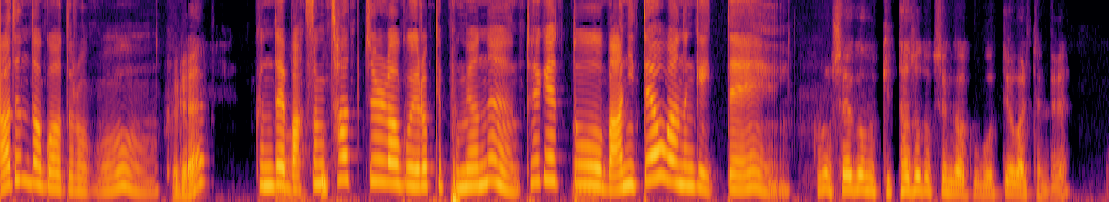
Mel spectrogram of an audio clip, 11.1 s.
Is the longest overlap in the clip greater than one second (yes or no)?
no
